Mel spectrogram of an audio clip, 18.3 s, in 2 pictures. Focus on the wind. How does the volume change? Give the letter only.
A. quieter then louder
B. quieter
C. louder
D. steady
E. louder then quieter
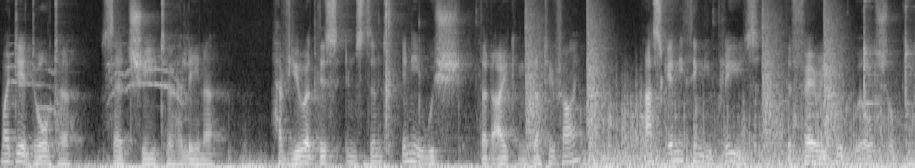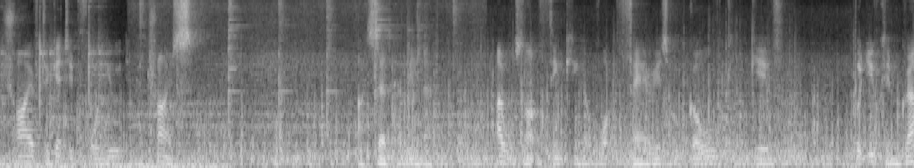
C.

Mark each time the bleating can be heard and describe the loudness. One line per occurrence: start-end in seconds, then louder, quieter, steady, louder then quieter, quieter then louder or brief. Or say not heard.
not heard.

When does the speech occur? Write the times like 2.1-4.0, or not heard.
0.0-11.2, 12.7-18.2.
